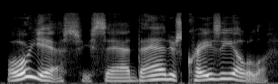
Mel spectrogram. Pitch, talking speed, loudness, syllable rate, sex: 205 Hz, 170 wpm, -17 LUFS, 3.9 syllables/s, female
